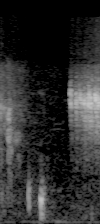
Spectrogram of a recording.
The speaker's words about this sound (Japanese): なんかあの、はい、鳥の声が聞こえてますか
